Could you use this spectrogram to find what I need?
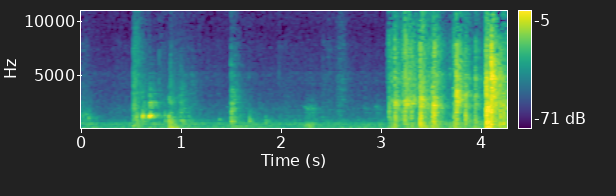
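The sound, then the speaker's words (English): A tarot card drawn from a second deck: a few soft papery slides and taps at first, then a busier flurry of crisp card clicks and rustles toward the end. “I'm going to take one more card from my other deck, and then we're going to wrap this on up.”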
